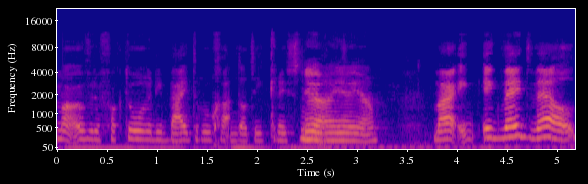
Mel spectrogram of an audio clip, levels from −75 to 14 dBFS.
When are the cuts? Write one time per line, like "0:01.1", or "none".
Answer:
0:01.7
